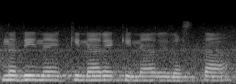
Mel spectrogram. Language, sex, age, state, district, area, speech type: Gujarati, female, 60+, Gujarat, Valsad, urban, spontaneous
